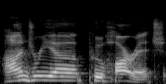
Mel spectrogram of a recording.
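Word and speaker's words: Puharich: Like unless somehow agree with before this uh Andrea Puharic is how you say his name by the way.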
